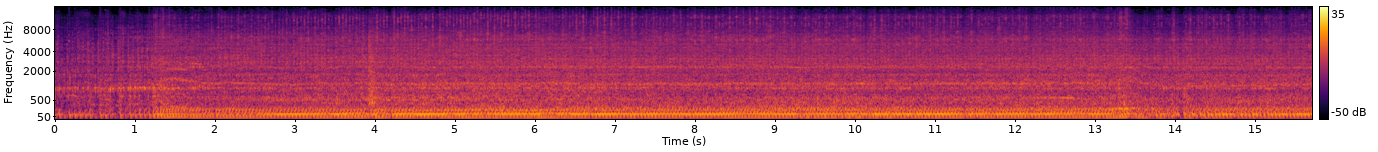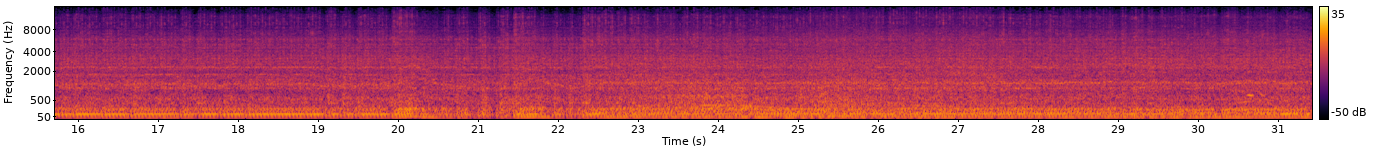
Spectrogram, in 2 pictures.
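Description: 1970 Kawasaki 650-W1SA's vertical-twin engine idling steadily through its stock mufflers.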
